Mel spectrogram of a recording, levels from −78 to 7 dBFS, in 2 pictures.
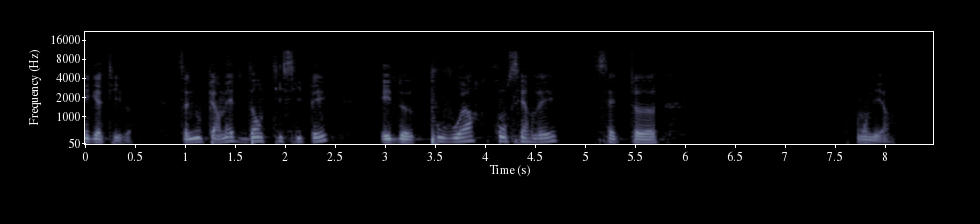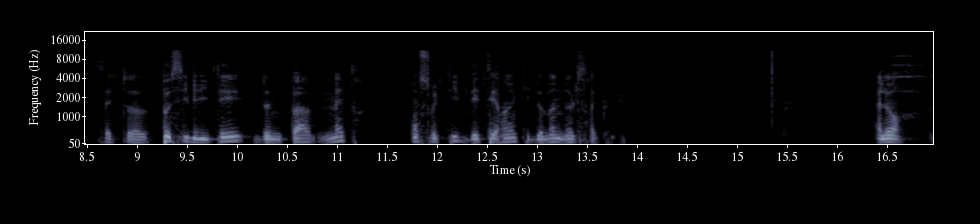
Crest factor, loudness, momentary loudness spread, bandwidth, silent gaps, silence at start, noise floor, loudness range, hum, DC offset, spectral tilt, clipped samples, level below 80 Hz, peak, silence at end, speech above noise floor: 22 dB; -38 LUFS; 15 LU; 11.5 kHz; none; 0 s; -76 dBFS; 8 LU; none; under 0.1%; -6 dB/octave; under 0.1%; -62 dBFS; -16 dBFS; 0 s; 39 dB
